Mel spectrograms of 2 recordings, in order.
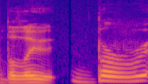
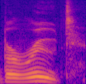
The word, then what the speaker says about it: balut: Balut. Balut. Oh, Wow, I was hoping. shit. I was really hoping you'd go for the balut. I said Barut.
